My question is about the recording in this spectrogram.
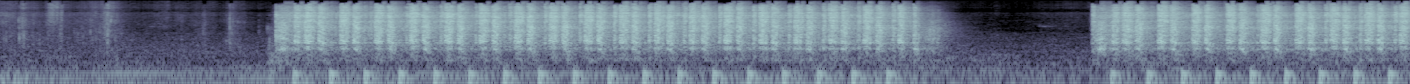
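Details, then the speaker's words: Beaten-up old Lexmoto single-cylinder bike with many parts missing, choke off and possibly warm from the sun: it fires with quick even beats, runs about five seconds, dies, then catches briefly. The carb was found empty, meaning fuel starvation. "so I went to drain the carb and there was nothing in it"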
